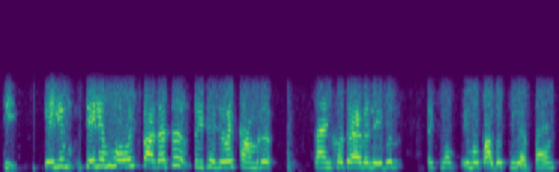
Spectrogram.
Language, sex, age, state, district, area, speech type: Kashmiri, female, 18-30, Jammu and Kashmir, Anantnag, rural, conversation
